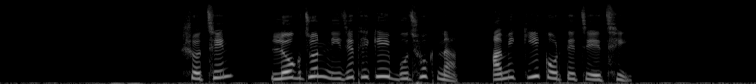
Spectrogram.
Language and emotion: Bengali, neutral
